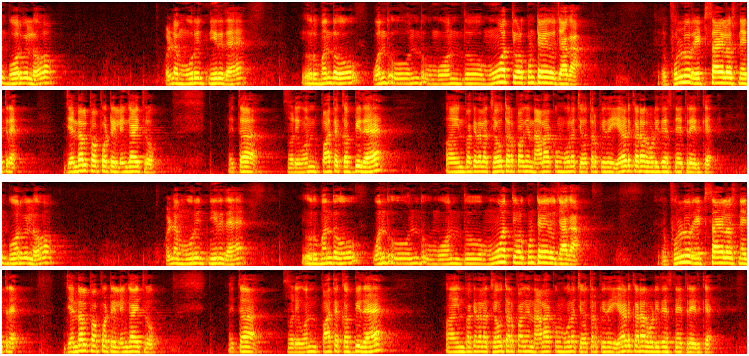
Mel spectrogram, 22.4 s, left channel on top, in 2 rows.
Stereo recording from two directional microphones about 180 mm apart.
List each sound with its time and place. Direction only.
0.4 s speech: 35° left (ahead or behind)
2.4 s speech: 35° left (ahead or behind)
4.4 s speech: 30° left (ahead or behind)
9.8 s speech: 30° left (ahead or behind)
14.5 s speech: 30° left (ahead or behind)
